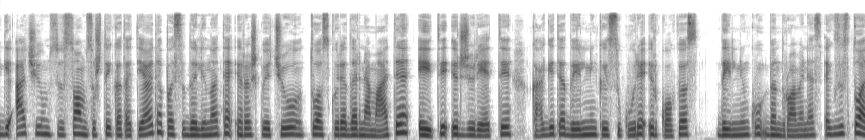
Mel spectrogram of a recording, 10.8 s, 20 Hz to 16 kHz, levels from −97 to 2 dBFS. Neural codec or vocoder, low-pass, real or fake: none; 10.8 kHz; real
